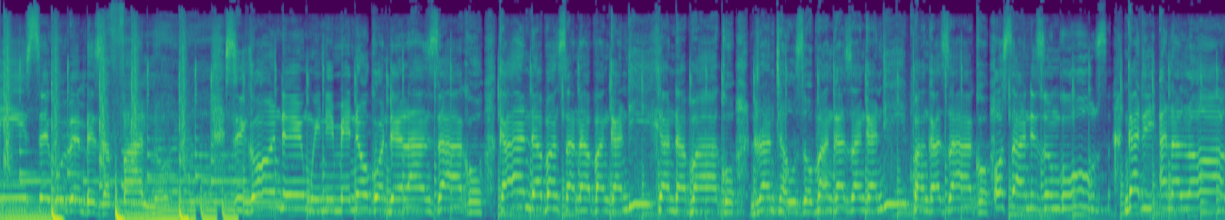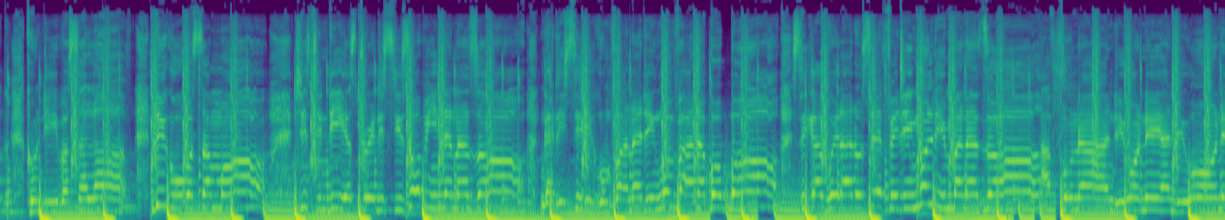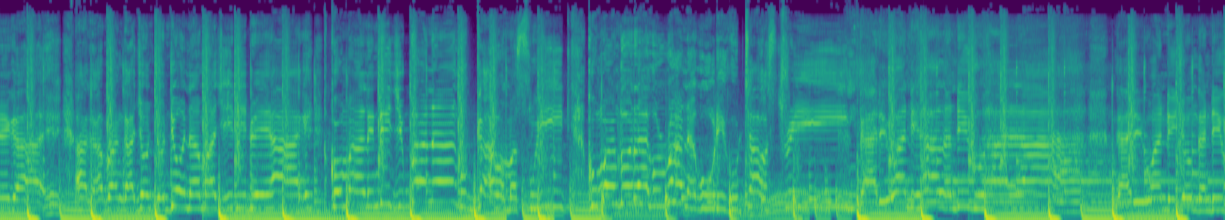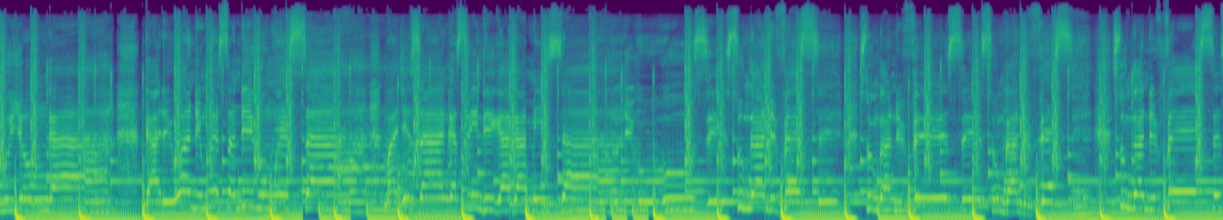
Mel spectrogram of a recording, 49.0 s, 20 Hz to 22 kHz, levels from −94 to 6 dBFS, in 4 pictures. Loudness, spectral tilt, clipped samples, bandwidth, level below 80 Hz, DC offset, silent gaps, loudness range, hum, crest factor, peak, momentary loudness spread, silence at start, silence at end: -11 LUFS; -5 dB/octave; under 0.1%; 19.5 kHz; -14 dBFS; 0.7%; none; 4 LU; none; 10 dB; 0 dBFS; 5 LU; 0 s; 0 s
